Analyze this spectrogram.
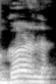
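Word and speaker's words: girl: ये ऐसे एक्सेप्शन है ध्यान होगा आप लोग को कि जी का उच्चारण ग से होगा यहां पे ज से नहीं होगा ये एक्सेप्शन है ना और आई आर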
